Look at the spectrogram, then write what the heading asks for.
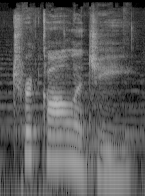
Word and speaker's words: trichology: the scientific study of the hair is called trichology pronounced trick all g it comes from the greek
